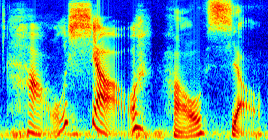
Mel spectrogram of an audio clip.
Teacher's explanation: So it's second tone and the third tone.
